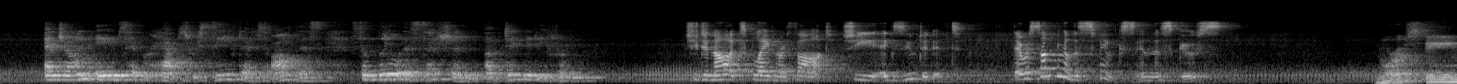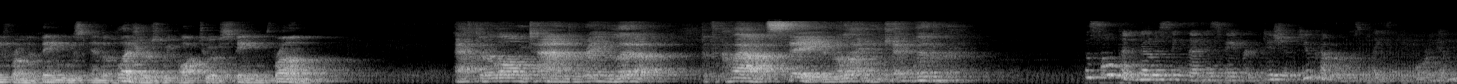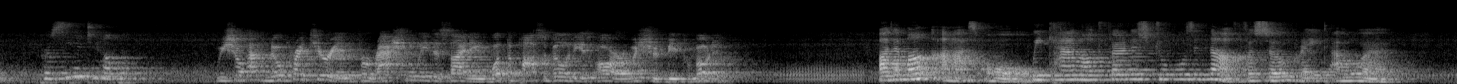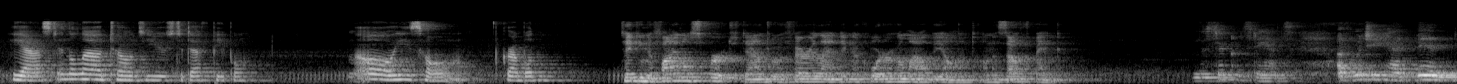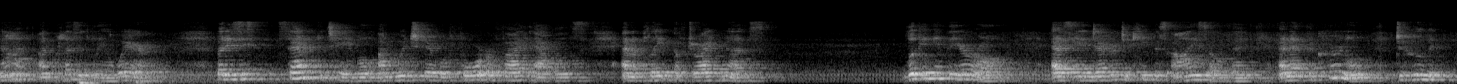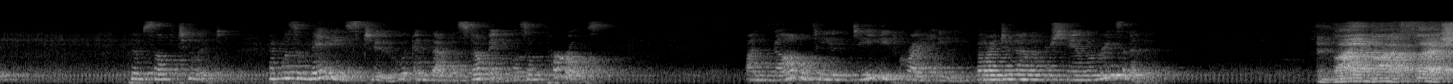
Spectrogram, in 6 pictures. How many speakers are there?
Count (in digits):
9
